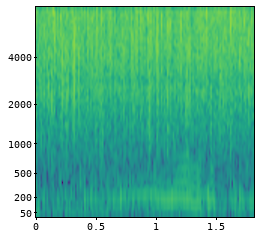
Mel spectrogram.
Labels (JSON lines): {"label": "biophony, whup", "recorder": "SoundTrap 300"}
